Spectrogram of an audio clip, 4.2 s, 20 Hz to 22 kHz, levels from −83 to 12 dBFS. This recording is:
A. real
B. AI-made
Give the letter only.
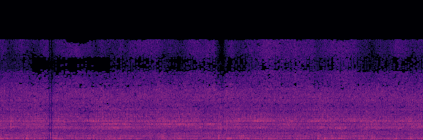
B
